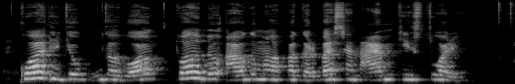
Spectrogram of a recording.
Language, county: Lithuanian, Kaunas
